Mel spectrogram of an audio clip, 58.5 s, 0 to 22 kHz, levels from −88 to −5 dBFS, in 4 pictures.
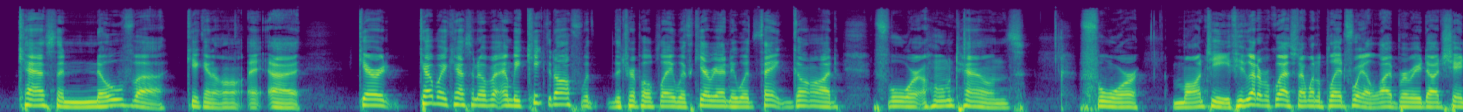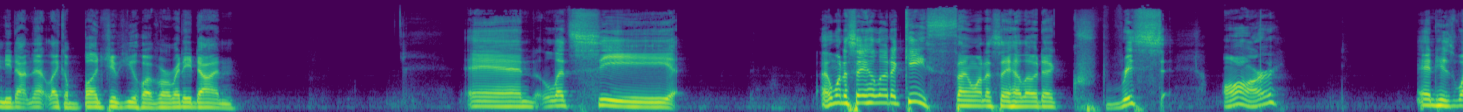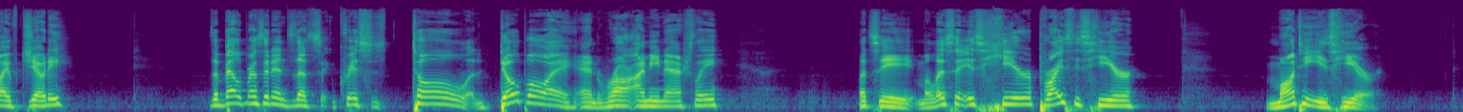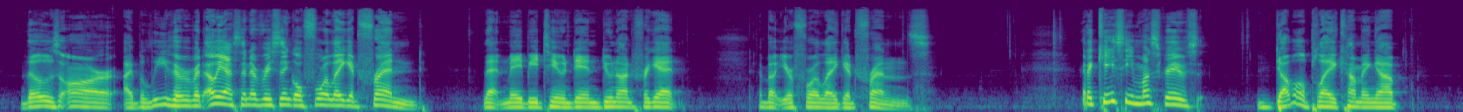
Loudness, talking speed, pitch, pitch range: -18 LUFS, 125 wpm, 135 Hz, 125-160 Hz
